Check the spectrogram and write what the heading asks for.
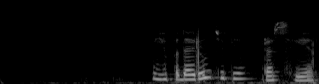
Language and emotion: Russian, neutral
